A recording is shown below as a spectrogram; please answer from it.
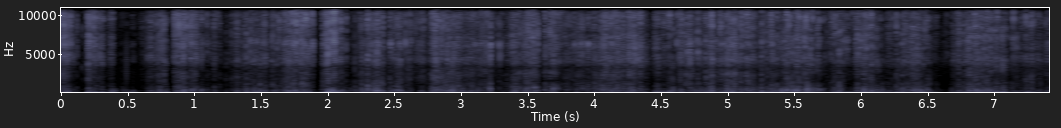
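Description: Long acrylic nails scratch and rub the glitter surface of a soft, hand-sized, pink glitter-coated foam sponge. The result is a steady, dense, low-pitched rustling scrape with brief sharper scratches throughout.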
